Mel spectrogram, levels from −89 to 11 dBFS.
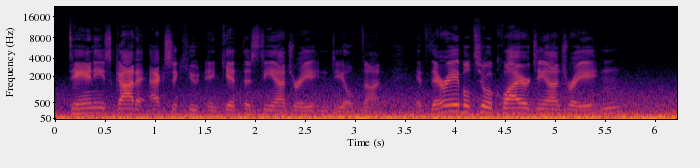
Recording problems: low rumble; noticeable; throughout; 15 dB below the speech

